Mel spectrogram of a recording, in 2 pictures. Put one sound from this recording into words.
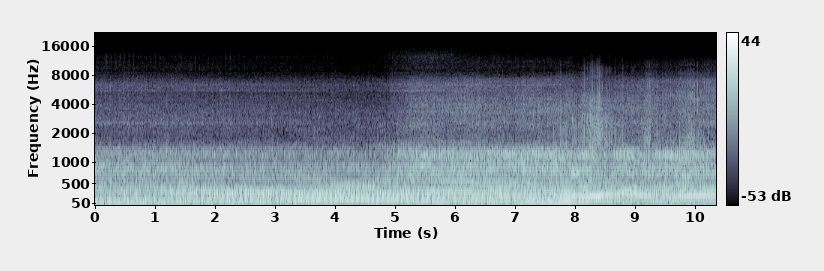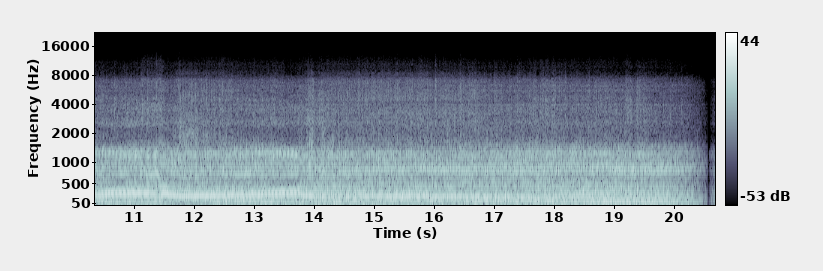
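An engine hums steadily and revs up through several gear changes.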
